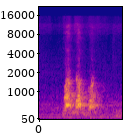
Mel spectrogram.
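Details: A husky, pointed out right after the sound, gives three short, harmonic barks in quick succession, each fading quickly, over a low steady hum and a quiet background.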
